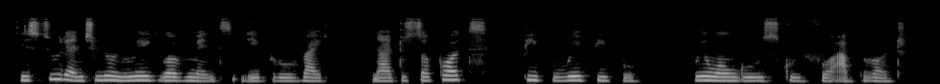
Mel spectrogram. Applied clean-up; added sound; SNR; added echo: none; none; none; none.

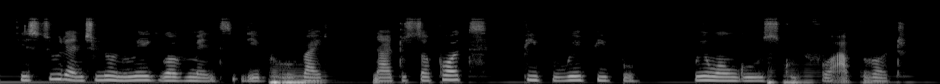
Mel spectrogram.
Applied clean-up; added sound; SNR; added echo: neural mask model RNNoise.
